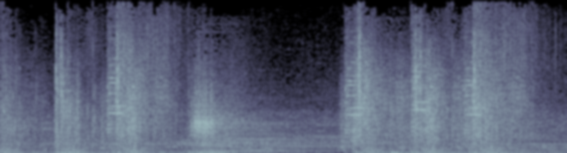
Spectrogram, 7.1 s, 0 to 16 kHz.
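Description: The Last Giant boss in Dark Souls 2 stomps repeatedly, heavy booming thuds and crashes rolling in at intervals, loud and dense with rumbling debris between the impacts.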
